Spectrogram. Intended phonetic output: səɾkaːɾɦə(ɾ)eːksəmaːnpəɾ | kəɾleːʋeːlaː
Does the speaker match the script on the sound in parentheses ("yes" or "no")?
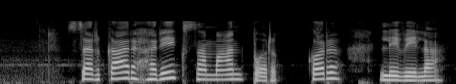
yes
